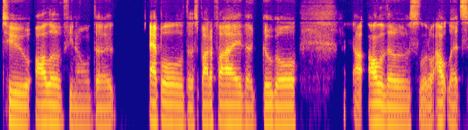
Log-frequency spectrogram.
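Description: A man's voice: lowish voice, darkish tone, dry recording, clean studio sound. A man co-hosting a podcast, telling stories in a chatty way and acting out quotes. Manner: upbeat storyteller, acts out quotes. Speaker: podcast co-host. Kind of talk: casual podcast chat.

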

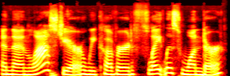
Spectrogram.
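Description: A woman's voice: on the low side, a little slow, fairly bright tone, dry recording, clean studio sound. A woman hosting a podcast in an informal, self-deprecating way, moving between chat and reading from notes. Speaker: podcast host. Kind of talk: casual podcast talk about beer, partly read from notes.

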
